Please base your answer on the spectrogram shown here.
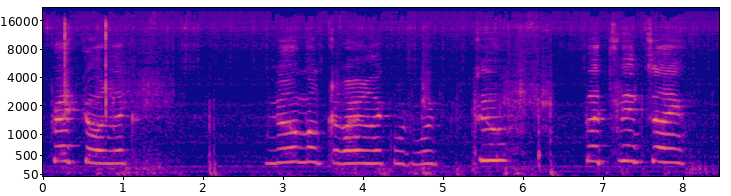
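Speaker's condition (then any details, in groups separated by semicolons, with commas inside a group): Cerebral palsy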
